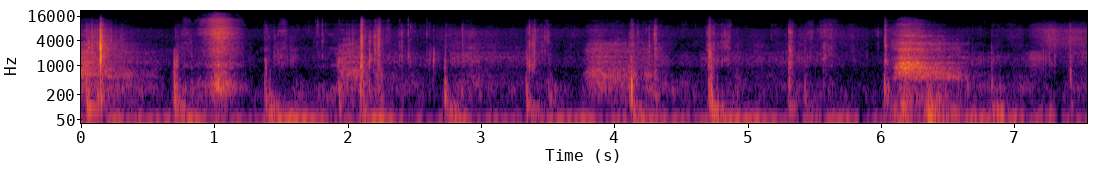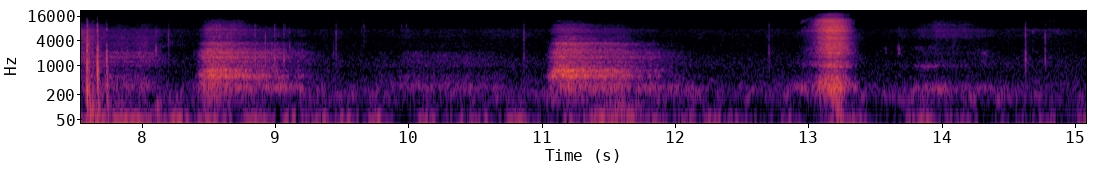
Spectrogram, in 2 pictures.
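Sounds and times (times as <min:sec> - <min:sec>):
footsteps on trail: 0:00.0 - 0:08.2
person breathing hard: 0:00.0 - 0:12.2.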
